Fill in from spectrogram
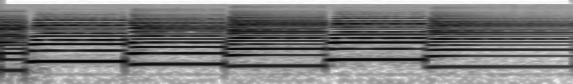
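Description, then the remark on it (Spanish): Accordion music: five sustained, reedy notes played one after another, each held about half a second at a steady, fairly loud level, with no voices. “Se oyen los acordeones.”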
